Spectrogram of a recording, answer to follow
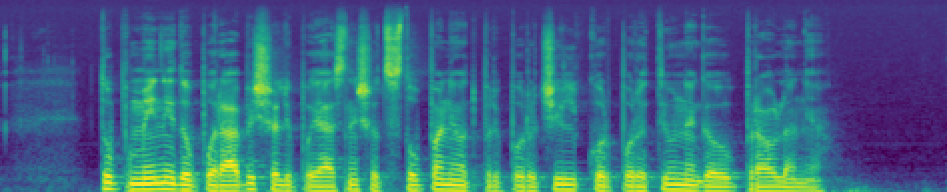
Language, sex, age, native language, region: Slovenian, male, 18-29, Slovenian, Zasavska region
